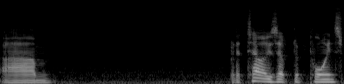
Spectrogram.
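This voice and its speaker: A man speaks at a fairly slow pace. The recording is very clean with a silent background. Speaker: gaming commentator. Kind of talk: gameplay commentary. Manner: monotone.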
